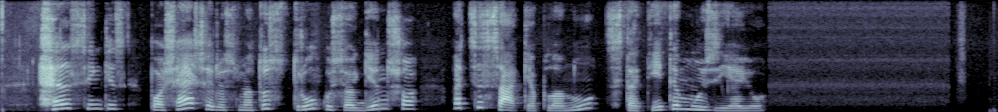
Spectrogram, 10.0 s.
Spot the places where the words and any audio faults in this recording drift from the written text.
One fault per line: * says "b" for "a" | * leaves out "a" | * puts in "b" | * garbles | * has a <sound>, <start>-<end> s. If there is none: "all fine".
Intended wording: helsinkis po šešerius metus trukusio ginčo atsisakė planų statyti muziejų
all fine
